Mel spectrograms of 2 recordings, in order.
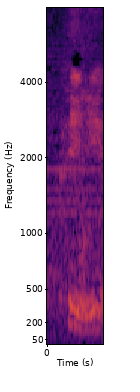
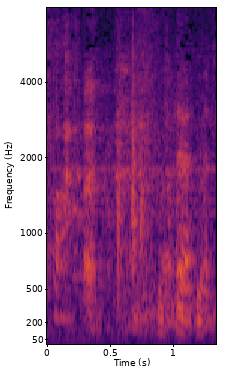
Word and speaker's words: pi: in Greek it was P, and in math it was pi. The real name of the letter is P. It's spelled P-I, and that's a long I pronounced E.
